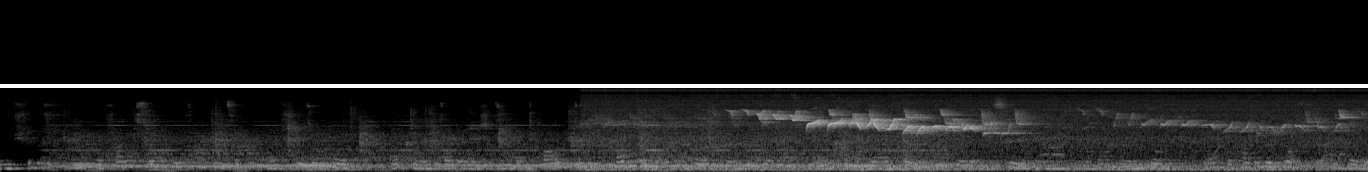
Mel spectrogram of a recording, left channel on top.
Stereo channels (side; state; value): left; silent; digital silence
